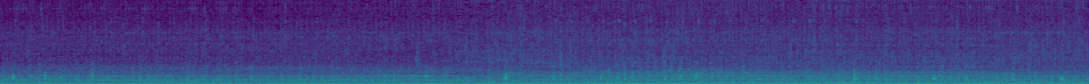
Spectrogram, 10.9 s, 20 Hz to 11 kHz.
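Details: 2002 Saturn S-series at idle, code P0440 persisting after cleaning metal hose to exhaust manifold: steady idle with faint irregular metallic clanks, gurgling, muffled cowbell rattle; owner suspects something in front pipe or catalytic converter, unconfirmed.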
